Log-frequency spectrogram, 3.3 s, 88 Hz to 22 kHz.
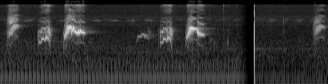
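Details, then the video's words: Wild red-whiskered bulbul chatters in a lively run of bubbly, slurred notes. A low hum underlies the first part, and a single sharp click is followed by one last chirp. "Chào mào rừng hót hay nhất 2020. Noog diab quaj zoo kawg li"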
